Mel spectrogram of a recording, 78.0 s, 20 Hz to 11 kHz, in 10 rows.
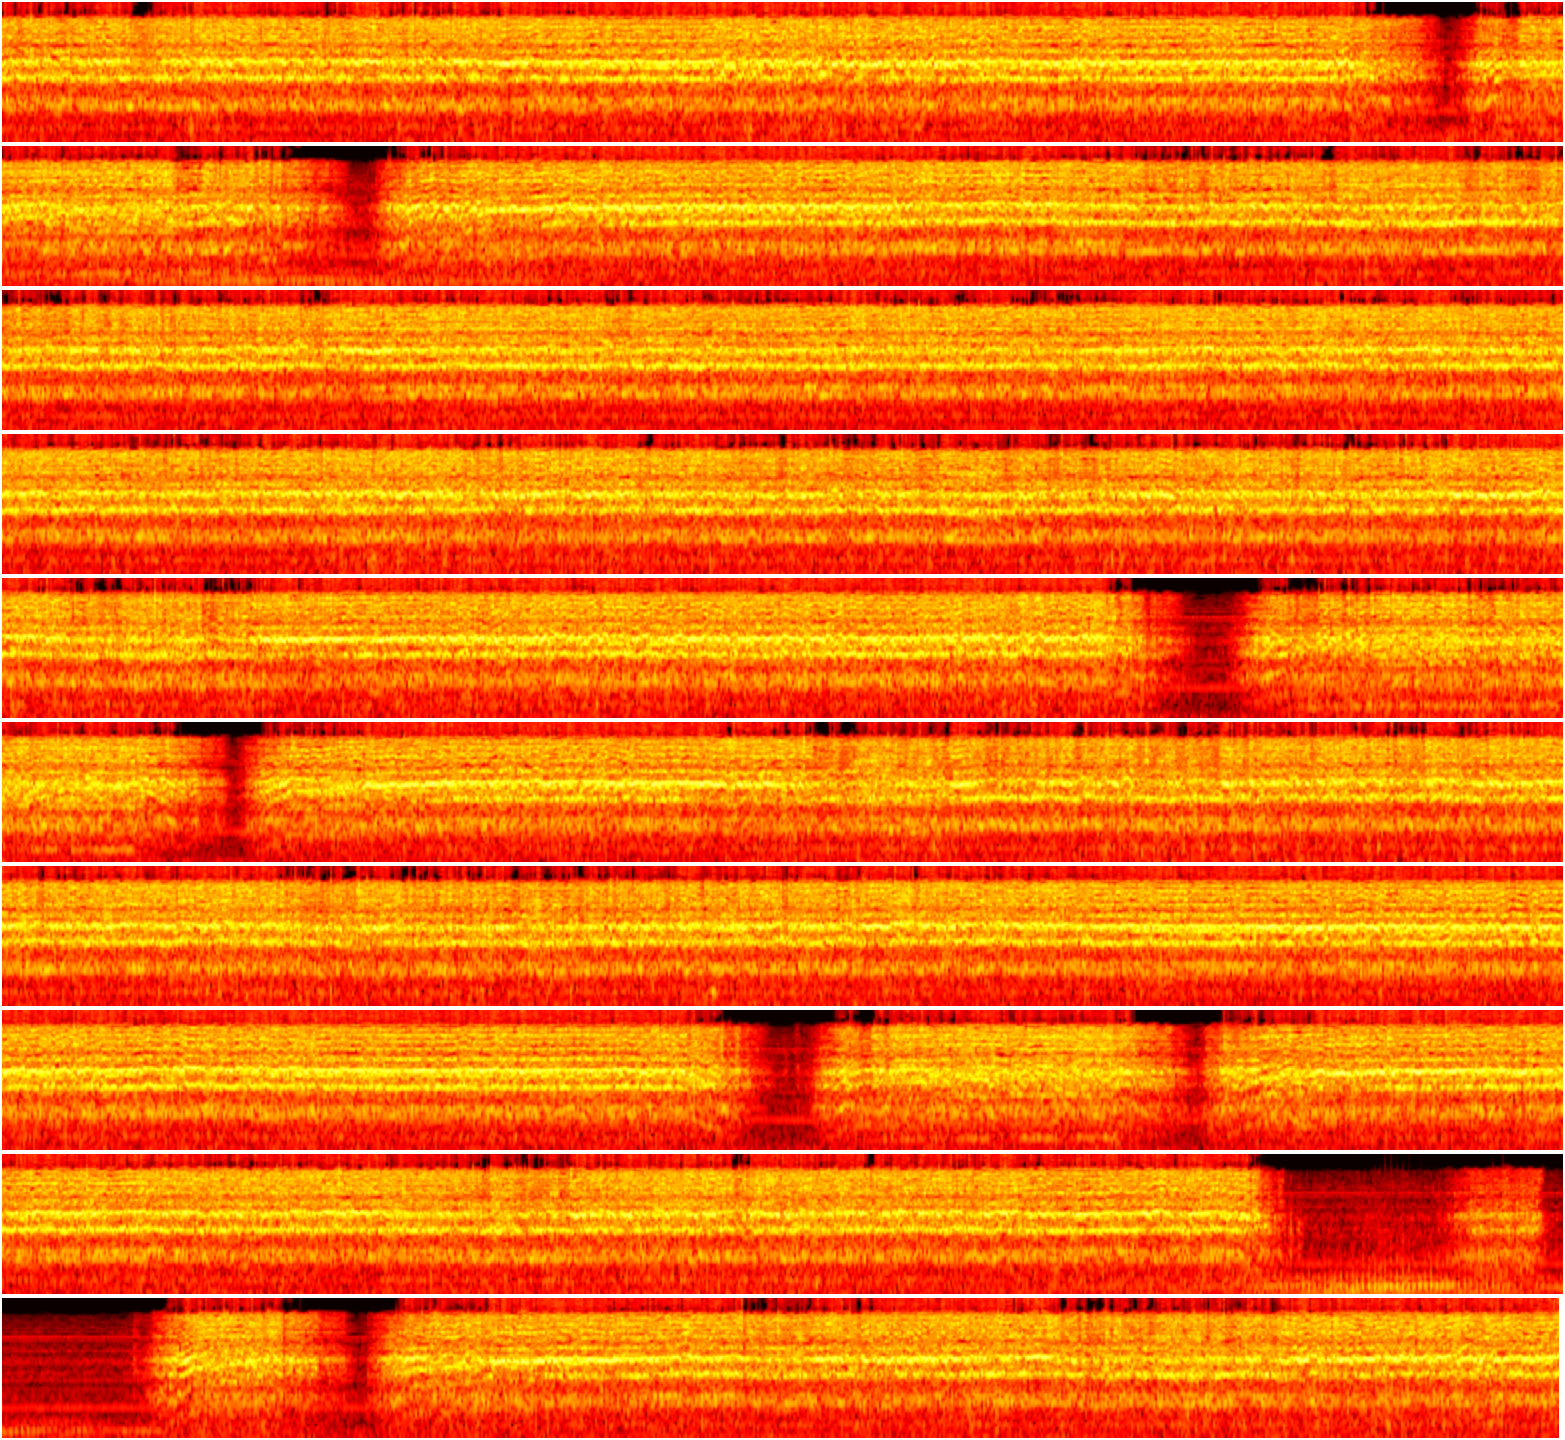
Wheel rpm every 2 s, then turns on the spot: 230, 210, 210, 130, 130, 200, 220, 230, 230, 230, 230, 230, 230, 230, 230, 220, 210, 210, 120, 170, 170, 210, 230, 230, 220, 230, 210, 210, 190, 130, 150, 230, 230, 230, 60, 60, 190, 220, 210.
none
